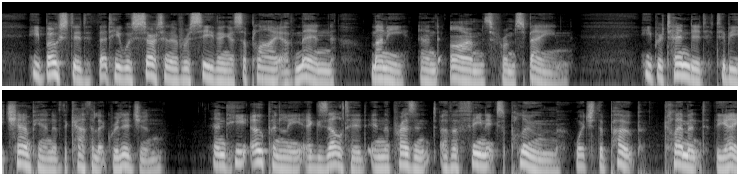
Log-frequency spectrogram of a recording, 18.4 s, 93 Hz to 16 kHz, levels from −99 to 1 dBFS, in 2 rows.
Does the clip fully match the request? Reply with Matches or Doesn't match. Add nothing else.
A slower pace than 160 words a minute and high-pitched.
Doesn't match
